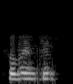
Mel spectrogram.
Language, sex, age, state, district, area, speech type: Kashmiri, female, 30-45, Jammu and Kashmir, Bandipora, rural, conversation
